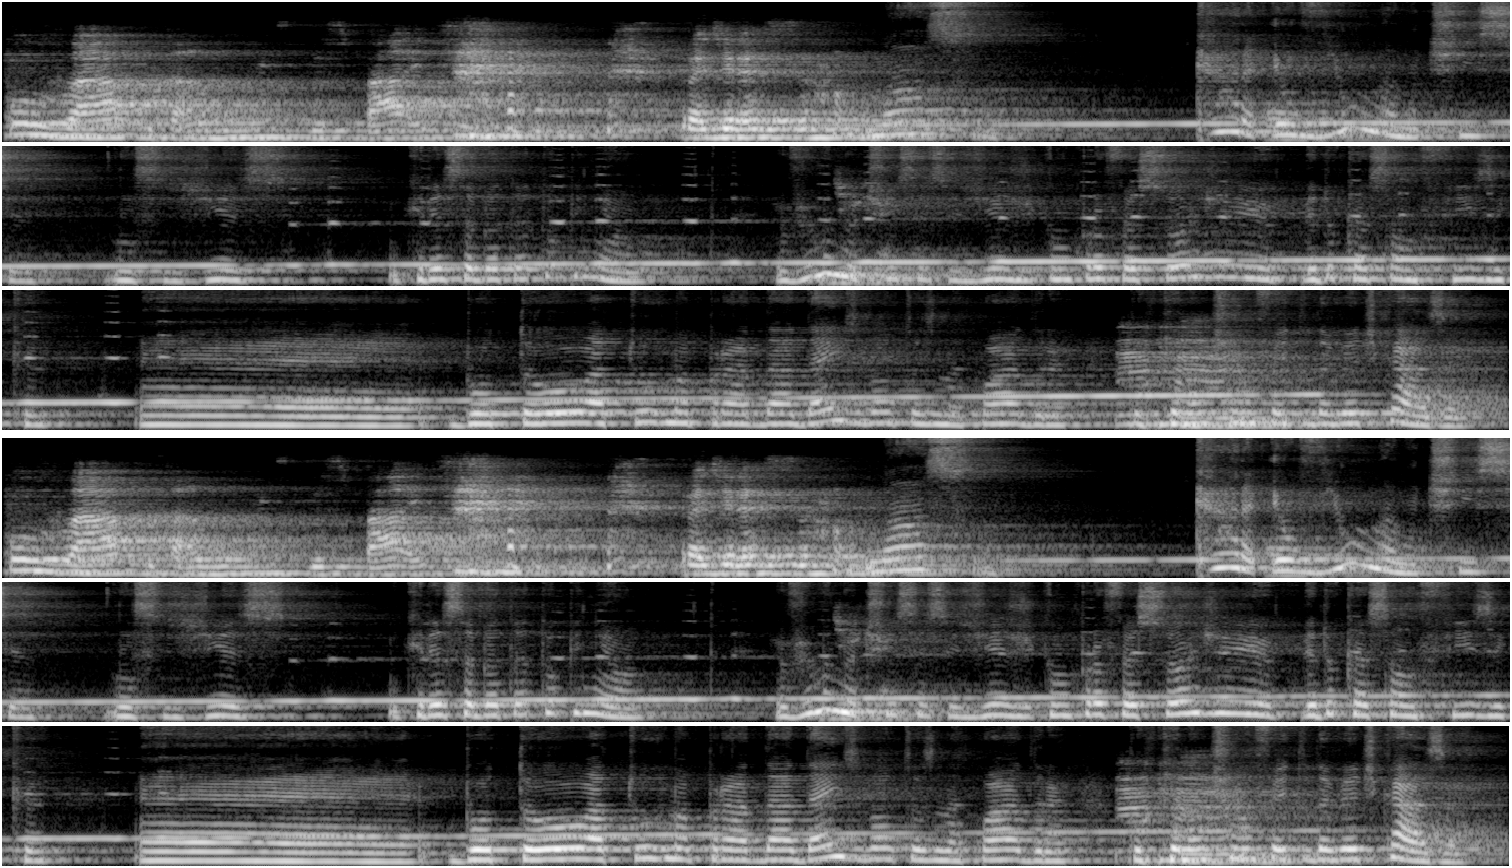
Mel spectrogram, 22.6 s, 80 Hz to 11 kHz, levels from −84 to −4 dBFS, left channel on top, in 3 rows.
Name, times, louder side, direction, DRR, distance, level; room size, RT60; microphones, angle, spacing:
voice 1, 0.0-2.7 3.0-4.3 6.3-6.5 11.7-11.9 20.6-21.3, left 1 dB, 25° right, 0 dB, 3.4 m, -21 dB
sound 1, 2.5-21.7, left 3 dB, 20° left, 0.6 m, -31 dB
voice 2, 4.3-5.0 6.0-7.7 8.0-8.9 9.5-10.8 11.4-15.3 15.7-20.4 20.7-22.4, right 3 dB, 40° right, 10 dB, 0.6 m, -21 dB
24.0 x 23.0 x 8.6 m, 2.7 s
head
